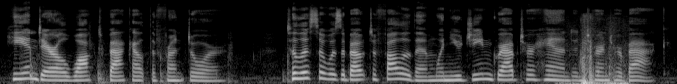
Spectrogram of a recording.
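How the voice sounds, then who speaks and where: A woman's voice: mid-range voice, normal speed, background noise. A woman reading scripted story narration for an audio drama.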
